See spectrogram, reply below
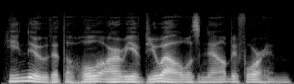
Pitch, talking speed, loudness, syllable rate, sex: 115 Hz, 245 wpm, -15 LUFS, 5.6 syllables/s, male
